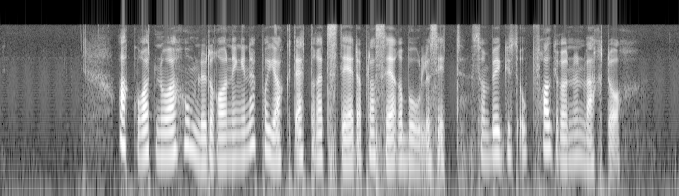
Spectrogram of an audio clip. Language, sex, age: Norwegian, female, 41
